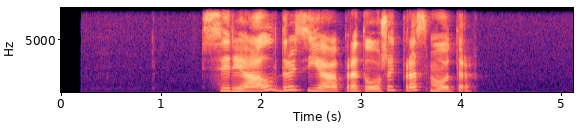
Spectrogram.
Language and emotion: Russian, positive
